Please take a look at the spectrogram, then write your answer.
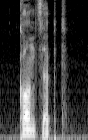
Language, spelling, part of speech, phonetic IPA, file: Polish, koncept, noun, [ˈkɔ̃nt͡sɛpt], Pl-koncept.ogg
